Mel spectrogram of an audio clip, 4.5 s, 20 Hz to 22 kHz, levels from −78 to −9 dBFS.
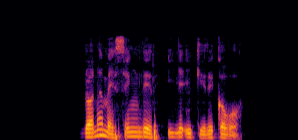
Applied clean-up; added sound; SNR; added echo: neural mask model DeepFilterNet 3.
